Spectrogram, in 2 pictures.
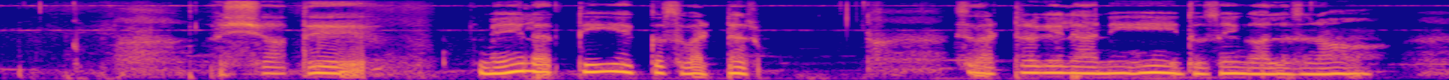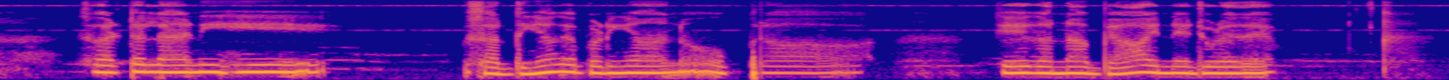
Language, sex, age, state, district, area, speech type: Dogri, female, 18-30, Jammu and Kashmir, Udhampur, rural, spontaneous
